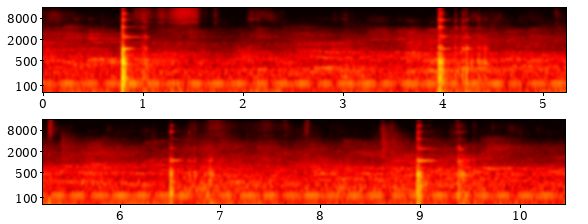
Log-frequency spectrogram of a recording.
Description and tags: Metal water bottle set down
bottle, down, Metal, set, water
